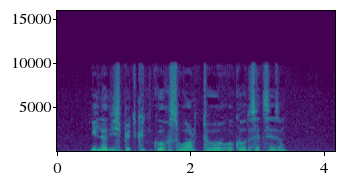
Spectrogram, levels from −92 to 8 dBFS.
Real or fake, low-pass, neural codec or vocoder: fake; 9.9 kHz; vocoder, 22.05 kHz, 80 mel bands, Vocos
